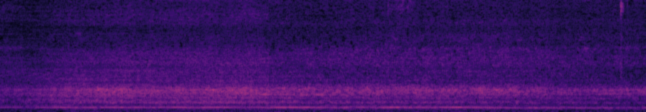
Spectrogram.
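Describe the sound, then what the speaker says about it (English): A train rumbles past close by on the line beside Harlestone Firs, a steady loud roar with a sustained tonal whine over the track noise, holding level before easing slightly. "Yep, train coming."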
